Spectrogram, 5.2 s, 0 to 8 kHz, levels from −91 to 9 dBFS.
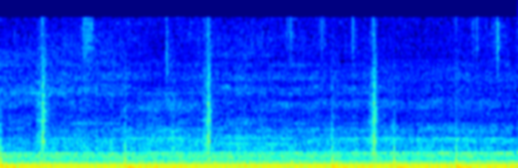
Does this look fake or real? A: real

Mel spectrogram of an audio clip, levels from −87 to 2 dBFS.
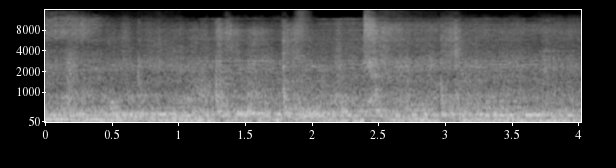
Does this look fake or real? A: fake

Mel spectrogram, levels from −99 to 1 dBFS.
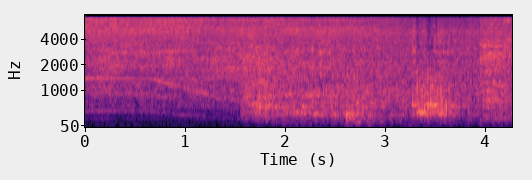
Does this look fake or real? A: fake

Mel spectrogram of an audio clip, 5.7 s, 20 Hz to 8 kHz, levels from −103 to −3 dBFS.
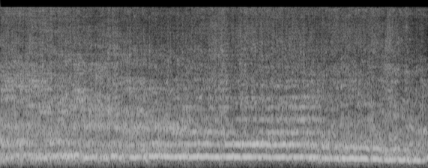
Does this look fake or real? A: fake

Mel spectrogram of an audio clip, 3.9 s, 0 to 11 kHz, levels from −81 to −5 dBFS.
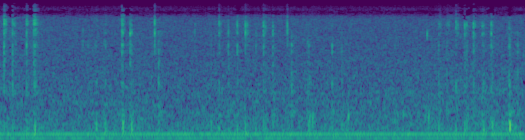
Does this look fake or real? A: real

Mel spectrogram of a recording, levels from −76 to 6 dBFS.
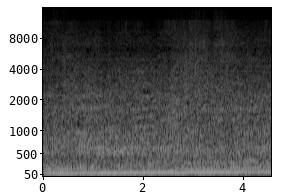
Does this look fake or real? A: fake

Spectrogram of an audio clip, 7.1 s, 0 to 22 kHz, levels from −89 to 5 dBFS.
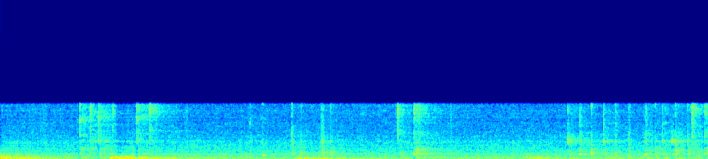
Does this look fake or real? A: fake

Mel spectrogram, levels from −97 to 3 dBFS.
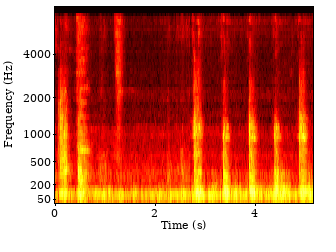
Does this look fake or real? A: fake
